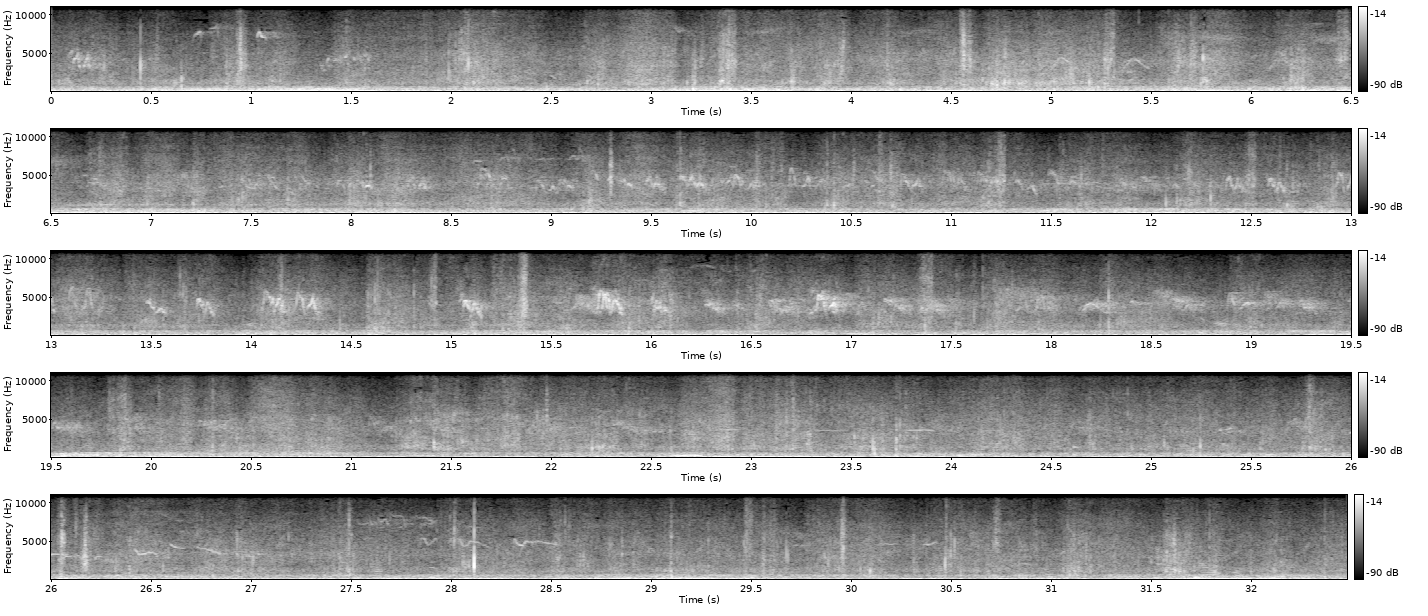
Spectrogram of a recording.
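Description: Footsteps walking at a steady pace on a dirt path, over a low rumble, with faint bird chirps now and then.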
